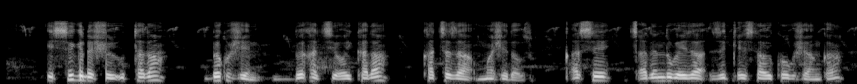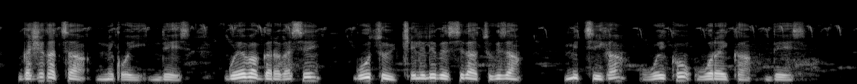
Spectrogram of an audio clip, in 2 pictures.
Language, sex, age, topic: Gamo, male, 18-24, agriculture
